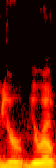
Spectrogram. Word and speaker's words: Yuro: I don't think letting Yuri win Yuro. Yuro, yeah. I'll say his name right for this.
